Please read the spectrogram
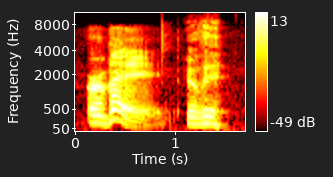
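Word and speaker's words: Hergé: Is that how you pronounce it? It's H-E... – E with an accent aigu. – Hervé. – With a G accent, at the end? – Accent grave on the final.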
